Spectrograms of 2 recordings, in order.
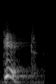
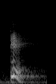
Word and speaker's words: debt: should say dubbed, or det when he should pronounce debt, D-E-B-T, not D-E-T.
